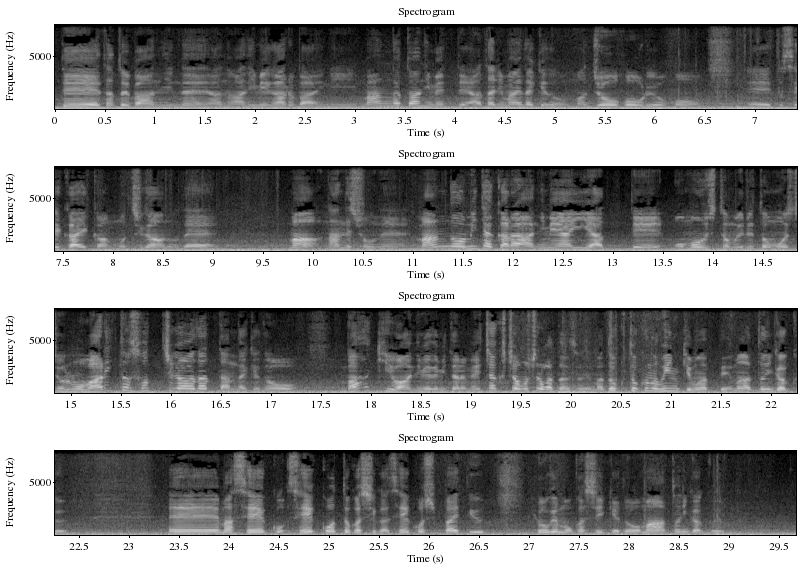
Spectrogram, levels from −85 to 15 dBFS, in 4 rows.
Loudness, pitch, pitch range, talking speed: -17 LUFS, 110 Hz, 105-130 Hz, 360 characters per minute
